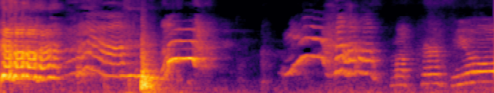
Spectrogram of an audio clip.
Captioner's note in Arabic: أطفال يلعبون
